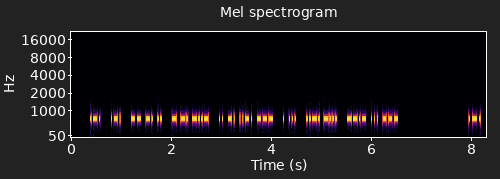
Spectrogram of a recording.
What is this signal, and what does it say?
Morse code, heard as a keyed tone, about 48 wpm, 700 Hz. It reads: R R MNI TNX INFO ES FB QSO R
